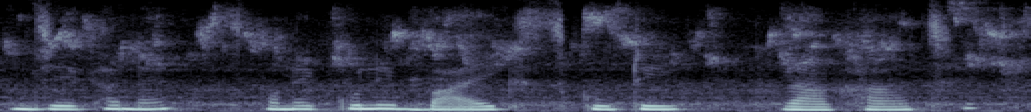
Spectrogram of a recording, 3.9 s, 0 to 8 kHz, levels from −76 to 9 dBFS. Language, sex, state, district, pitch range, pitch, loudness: Bengali, female, Tripura, West Tripura, 215-240 Hz, 230 Hz, -14 LUFS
